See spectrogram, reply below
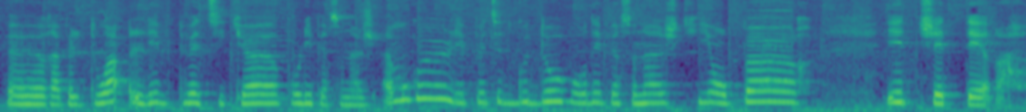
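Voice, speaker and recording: Her voice slightly high and mellow, a teacher moves at normal speed through an explanatory lesson in an instructional video. She talks directly to students and gives key words extra stress.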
